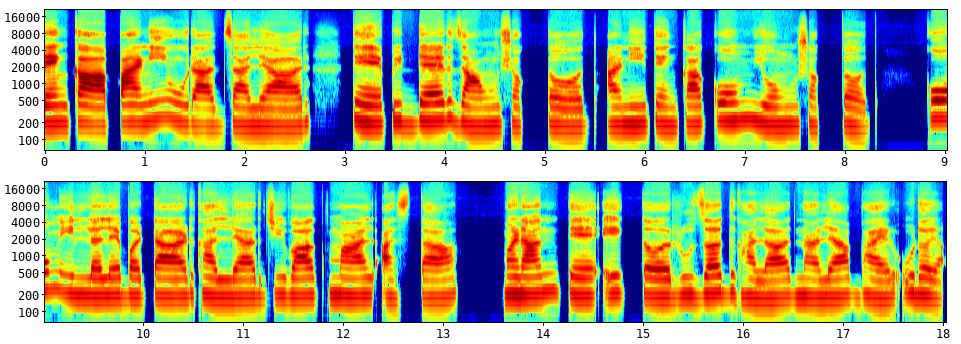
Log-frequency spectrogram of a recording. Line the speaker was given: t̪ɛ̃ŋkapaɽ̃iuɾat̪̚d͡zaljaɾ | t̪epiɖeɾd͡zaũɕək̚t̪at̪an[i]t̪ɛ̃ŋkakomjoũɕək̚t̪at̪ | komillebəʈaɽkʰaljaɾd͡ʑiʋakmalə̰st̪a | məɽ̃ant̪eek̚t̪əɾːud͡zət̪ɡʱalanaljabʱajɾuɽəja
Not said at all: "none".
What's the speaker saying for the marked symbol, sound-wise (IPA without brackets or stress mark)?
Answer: i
